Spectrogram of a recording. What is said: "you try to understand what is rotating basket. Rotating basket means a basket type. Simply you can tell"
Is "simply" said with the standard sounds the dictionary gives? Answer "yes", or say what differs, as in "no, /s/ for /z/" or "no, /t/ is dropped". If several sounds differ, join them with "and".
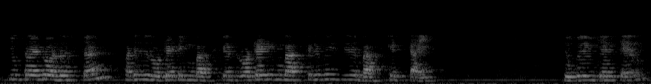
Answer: no, /m/ is dropped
